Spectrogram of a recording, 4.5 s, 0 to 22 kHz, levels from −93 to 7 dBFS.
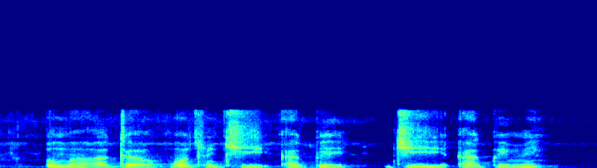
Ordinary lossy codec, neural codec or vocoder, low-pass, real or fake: none; codec, 16 kHz, 4 kbps, FunCodec, trained on LibriTTS, 50 frames a second; none; fake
